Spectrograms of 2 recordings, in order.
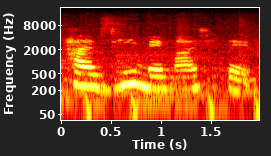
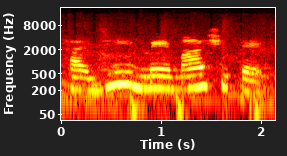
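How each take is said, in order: Both takes have the same delivery.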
